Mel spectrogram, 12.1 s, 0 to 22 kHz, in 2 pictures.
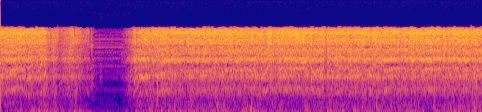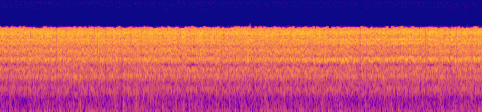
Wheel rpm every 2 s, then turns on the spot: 120, 190, 220, 220, 210, 220.
none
